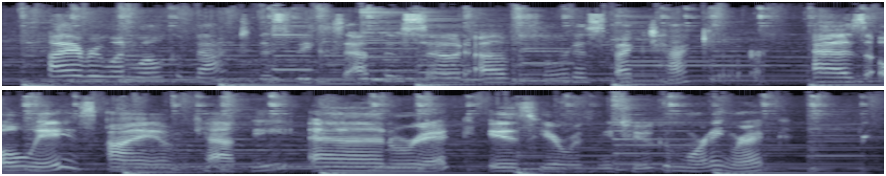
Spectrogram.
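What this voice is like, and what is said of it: Polished radio announcer delivery. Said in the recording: “That sounded like a very radio-y kind of introduction. ... you have a good radio voice there.”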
